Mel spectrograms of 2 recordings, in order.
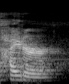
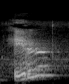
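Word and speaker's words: Haider: Somebody says they were pronouncing Hyder's name wrong. Yeah, it's Hyder. Hyder. I don't know how you would... Hater? It's Hyder.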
